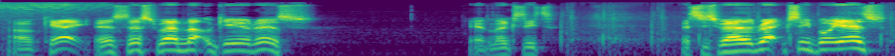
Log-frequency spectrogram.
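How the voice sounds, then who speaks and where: A man's voice: fairly high pitch, sing-song, a little slow, fairly bright tone. A man hosting a gaming channel, chatting and exclaiming as he comments on his gameplay. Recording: game music behind voice.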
